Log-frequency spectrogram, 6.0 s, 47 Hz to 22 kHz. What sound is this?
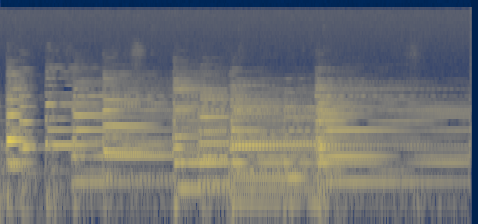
Piano Passage 2
Some snippets played while ago on old grand piano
